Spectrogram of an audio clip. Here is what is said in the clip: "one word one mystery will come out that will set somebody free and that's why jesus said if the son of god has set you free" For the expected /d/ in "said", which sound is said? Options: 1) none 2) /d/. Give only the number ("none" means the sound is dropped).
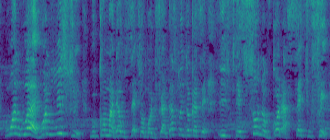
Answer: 1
